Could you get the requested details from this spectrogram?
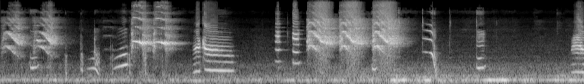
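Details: Indian ringneck parrot kept as a talking bird giving a rapid series of sharp squawks and chirps, some tonal and sliding, others harsh and broadband, spaced irregularly over several seconds above a low background hum.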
